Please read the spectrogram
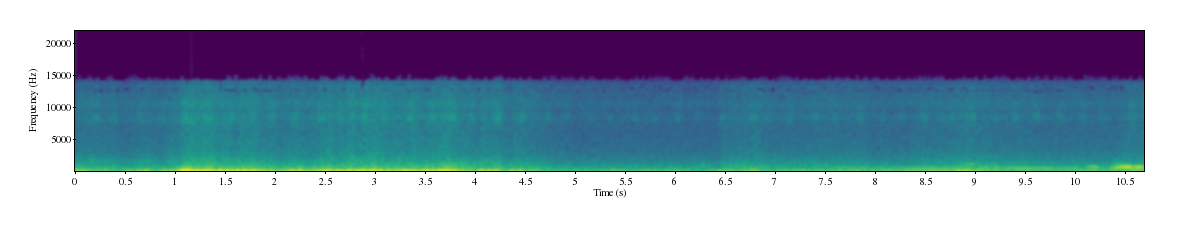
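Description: Wind buffeting the microphone in gusts, strongest from about one to four and a half seconds in. In the last couple of seconds comes a faint steady whine from the small RC plane's brushless motor and propeller in flight.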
